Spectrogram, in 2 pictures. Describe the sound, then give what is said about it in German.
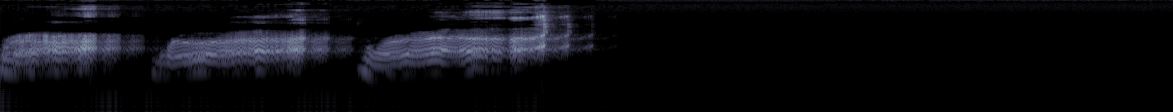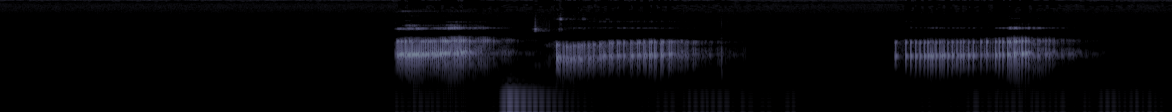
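A voice imitates croaking frogs: three rough, throaty croaks in quick succession, a few seconds of silence, then three more croaks, fairly loud. “Ihr hört nur das Gröten und Quaken von Fröschen.”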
